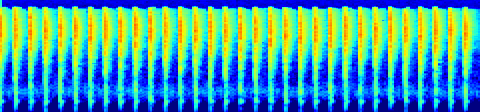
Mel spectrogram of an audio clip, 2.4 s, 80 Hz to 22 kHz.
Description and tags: Roulette Wheel Spin Loop 1 1
Created using layering teching with Synth1 virtual synthetizer. Edited and mixed in DAW.
Life, Roulette, Game, Gambling, Spin, Wheel, Loop, Luck, Board, Show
